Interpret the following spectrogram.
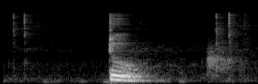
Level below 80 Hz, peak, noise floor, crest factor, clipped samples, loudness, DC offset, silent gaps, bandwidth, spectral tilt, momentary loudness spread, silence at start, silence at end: -64 dBFS; -2 dBFS; -56 dBFS; 18 dB; under 0.1%; -14 LUFS; under 0.1%; none; 12 kHz; -6 dB/octave; 24 LU; 1.1 s; 0.4 s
